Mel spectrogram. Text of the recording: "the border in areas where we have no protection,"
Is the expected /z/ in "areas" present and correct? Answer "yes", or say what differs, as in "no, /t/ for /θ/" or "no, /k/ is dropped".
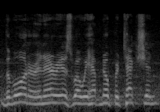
yes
